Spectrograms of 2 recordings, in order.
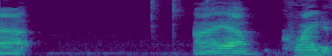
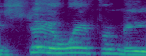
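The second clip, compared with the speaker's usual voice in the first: mock angry, pitched well higher; hammed-up hostile brush-off; pissed off thug; 9 semitones higher than usual. Imitating the thug shoving him off, mock angry. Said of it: "the most pissed off person".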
